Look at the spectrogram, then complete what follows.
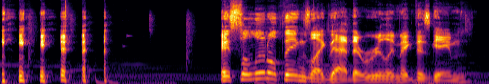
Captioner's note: laughs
